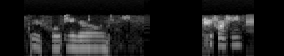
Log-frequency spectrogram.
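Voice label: Police Northeast District Dispatch; Raleigh; wake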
